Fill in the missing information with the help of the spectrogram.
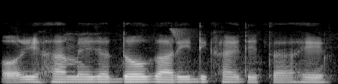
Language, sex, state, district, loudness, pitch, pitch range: Hindi, male, Arunachal Pradesh, Longding, -18 LUFS, 115 Hz, 110-120 Hz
